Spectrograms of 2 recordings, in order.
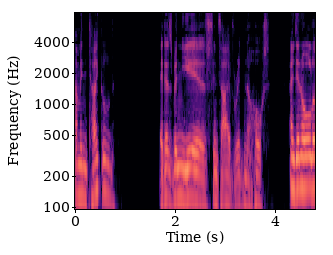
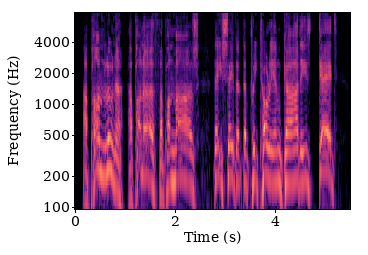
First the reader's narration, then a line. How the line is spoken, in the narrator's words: shout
